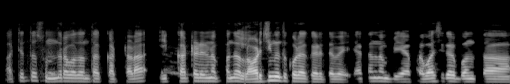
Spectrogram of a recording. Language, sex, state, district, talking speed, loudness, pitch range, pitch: Kannada, male, Karnataka, Bijapur, 165 wpm, -21 LUFS, 130-150 Hz, 140 Hz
